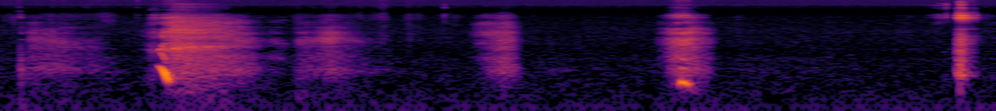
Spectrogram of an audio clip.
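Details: Several pollen-induced sneezes in a row, one loud and forceful with softer ones between, from a person who reports being very allergic to pollen; repeated allergic sneezing.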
